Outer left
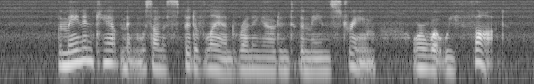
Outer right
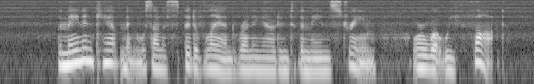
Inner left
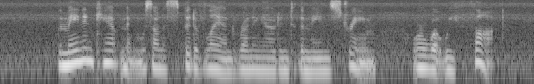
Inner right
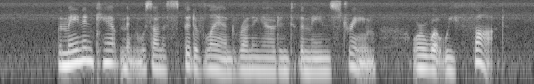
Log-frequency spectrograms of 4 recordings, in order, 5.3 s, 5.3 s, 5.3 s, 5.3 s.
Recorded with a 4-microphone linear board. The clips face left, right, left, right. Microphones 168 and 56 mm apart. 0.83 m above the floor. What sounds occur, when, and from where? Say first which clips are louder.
0.6 s a woman speaking: outer right 10 dB, inner right 7 dB; 35° right (ahead or behind)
